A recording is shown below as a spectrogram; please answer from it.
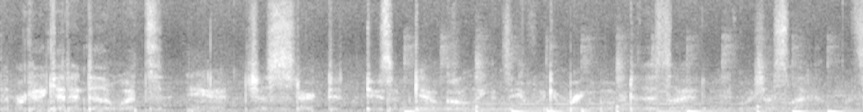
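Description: Whispered talk, joined about halfway through by background music with low bass notes and held tones.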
